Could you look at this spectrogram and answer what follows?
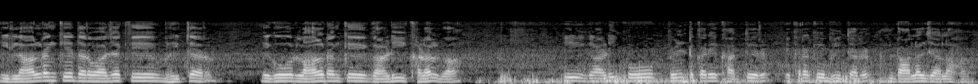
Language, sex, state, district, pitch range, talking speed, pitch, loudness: Hindi, male, Bihar, Darbhanga, 135-155 Hz, 170 wpm, 150 Hz, -14 LUFS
